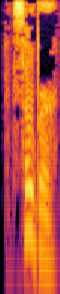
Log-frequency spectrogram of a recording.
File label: "Sober", English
